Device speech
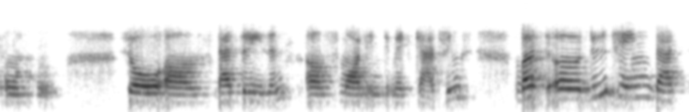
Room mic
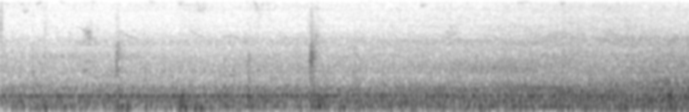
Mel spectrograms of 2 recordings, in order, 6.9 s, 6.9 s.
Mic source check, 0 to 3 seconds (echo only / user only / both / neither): neither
